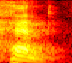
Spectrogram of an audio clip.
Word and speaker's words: Hand: ternyata kok gitu kemudian tangan itu bahasa Inggrisnya hand tapi bahasa Jerman sama tulisannya tapi dibacanya Han seperti itu kemudian Akhirnya saya minta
